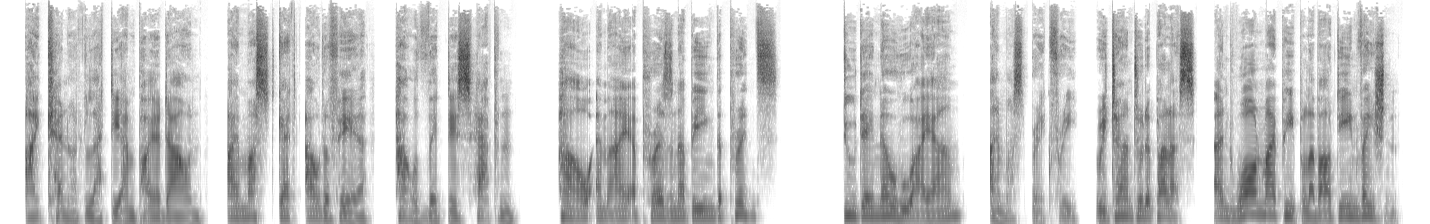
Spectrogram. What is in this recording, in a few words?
english video games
